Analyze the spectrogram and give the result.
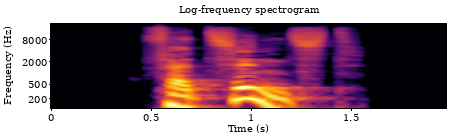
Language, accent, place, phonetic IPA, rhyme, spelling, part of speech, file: German, Germany, Berlin, [fɛɐ̯ˈt͡sɪnst], -ɪnst, verzinnst, verb, De-verzinnst.ogg
- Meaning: second-person singular present of verzinnen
